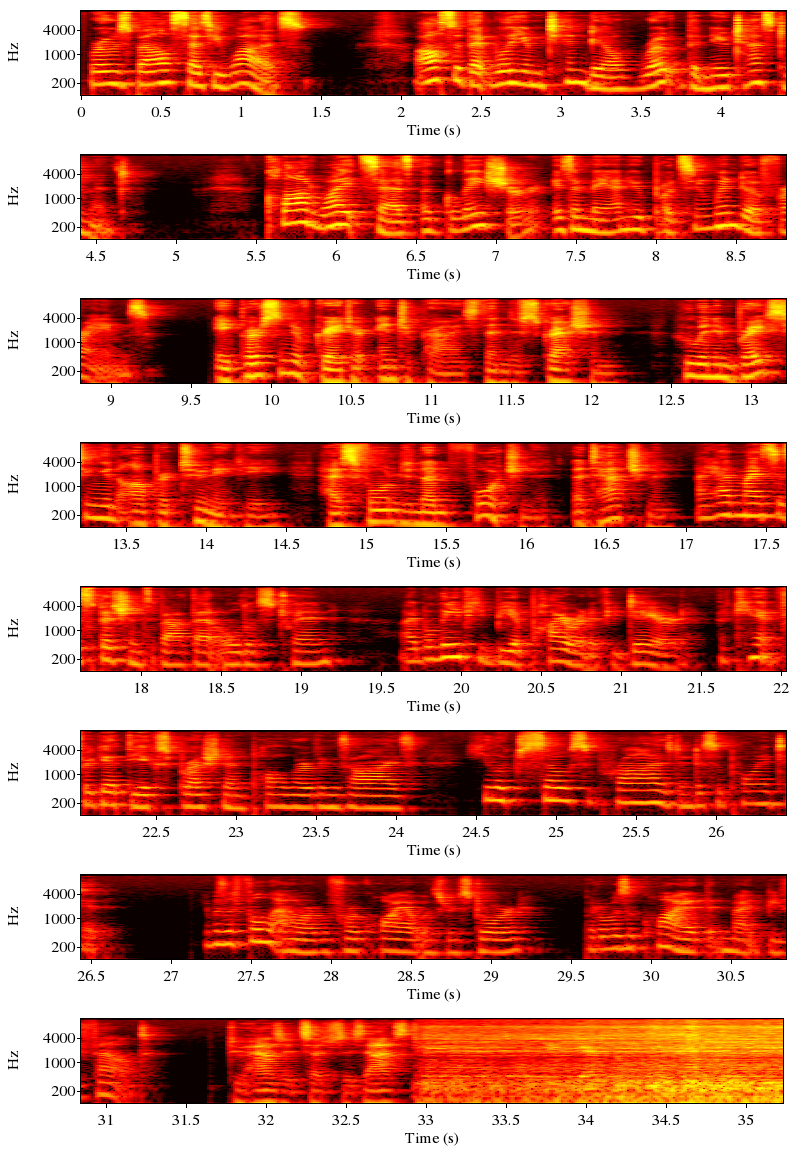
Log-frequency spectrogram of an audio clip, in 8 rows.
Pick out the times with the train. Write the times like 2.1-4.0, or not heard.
32.9-35.2.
